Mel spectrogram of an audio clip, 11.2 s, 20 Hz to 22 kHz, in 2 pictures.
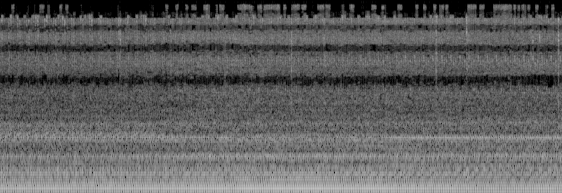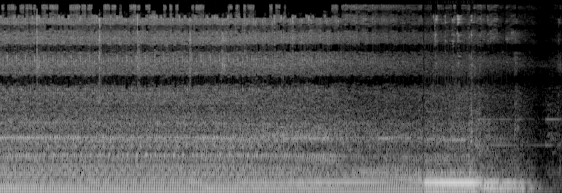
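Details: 2006 Mitsubishi Eclipse GS idling with the PCV valve refitted in its hose and a finger over the port to feel vacuum and clicking: smooth, even idle, no misses or ticking, clean shut-off; PCV test passed, healthy engine.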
